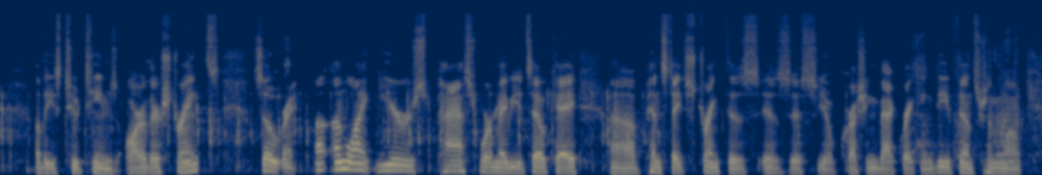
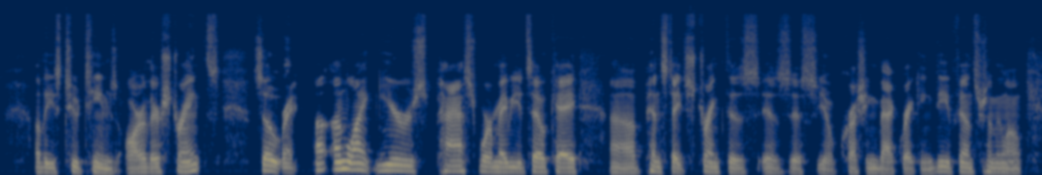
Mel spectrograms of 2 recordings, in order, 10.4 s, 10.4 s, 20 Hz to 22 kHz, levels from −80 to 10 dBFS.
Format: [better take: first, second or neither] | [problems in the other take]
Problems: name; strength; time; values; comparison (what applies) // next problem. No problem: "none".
second | household noises; noticeable; throughout; 20 dB below the speech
